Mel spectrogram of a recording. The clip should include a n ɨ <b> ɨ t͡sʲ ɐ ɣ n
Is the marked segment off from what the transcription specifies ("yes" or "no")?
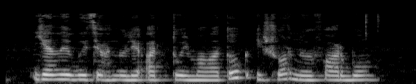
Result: yes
